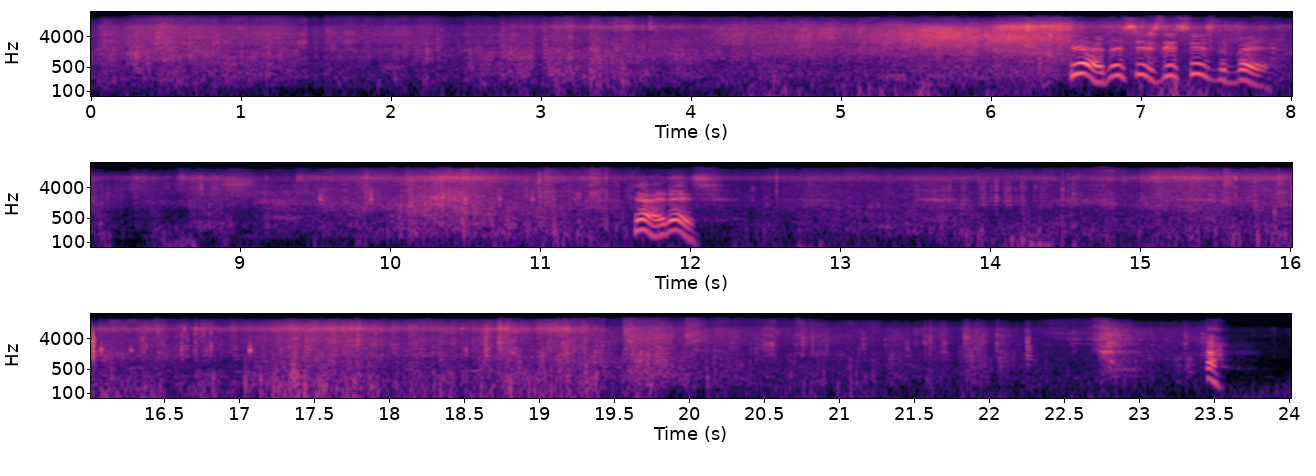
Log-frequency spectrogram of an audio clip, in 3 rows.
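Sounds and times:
skis scraping over snow: 0:00.0 - 0:23.3
wind buffeting microphone: 0:00.0 - 0:24.0.

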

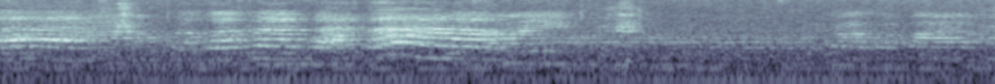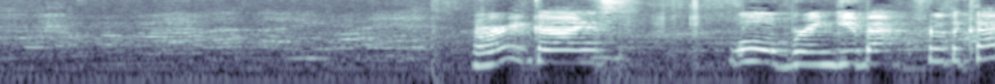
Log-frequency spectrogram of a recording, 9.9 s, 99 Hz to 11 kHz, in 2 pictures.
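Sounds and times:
steady low hum: 0:00.0 - 0:09.9
faint background voices: 0:00.1 - 0:07.4.

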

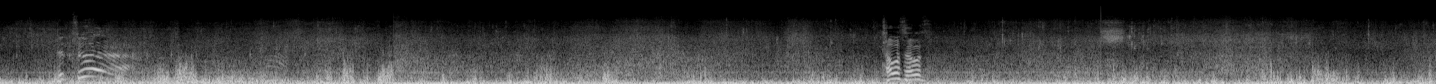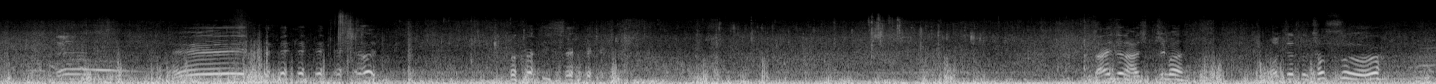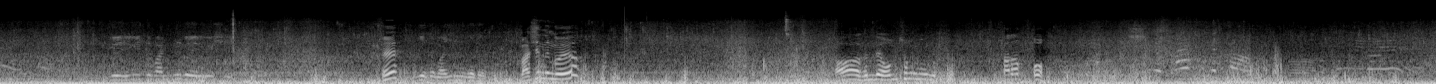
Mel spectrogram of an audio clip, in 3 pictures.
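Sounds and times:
choppy sea against hull: 0:00.0 - 0:43.0
steady low rumble: 0:00.0 - 0:43.0
wind buffeting microphone: 0:00.0 - 0:43.0.

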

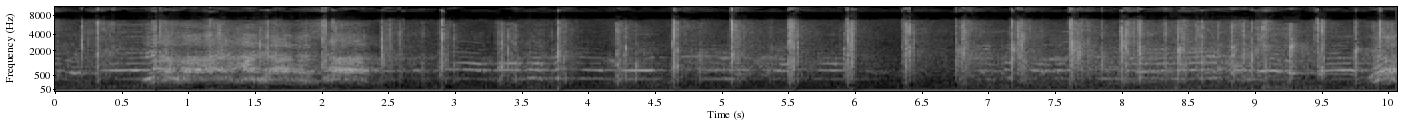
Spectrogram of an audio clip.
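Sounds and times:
crowd chanting: 0:00.0 - 0:03.7, 0:09.1 - 0:10.0
crowd clapping in rhythm: 0:00.0 - 0:10.0.

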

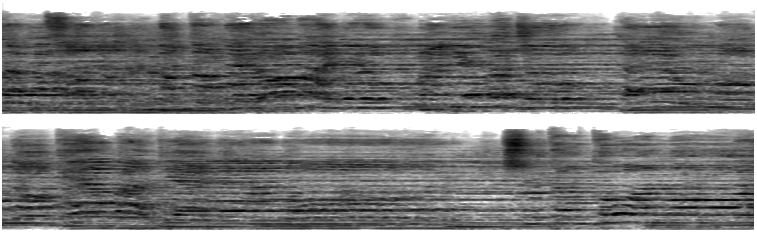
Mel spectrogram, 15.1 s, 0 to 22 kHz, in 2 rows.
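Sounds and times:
man and woman singing duet: 0:00.0 - 0:15.0
musical accompaniment: 0:00.0 - 0:15.0.

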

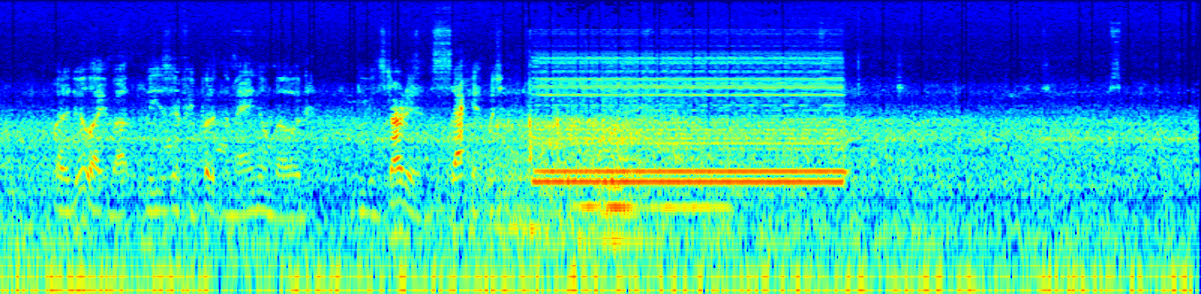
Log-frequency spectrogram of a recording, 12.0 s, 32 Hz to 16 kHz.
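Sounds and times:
road noise inside moving car: 0:00.0 - 0:12.0
two-tone car horn blast: 0:05.3 - 0:08.6.

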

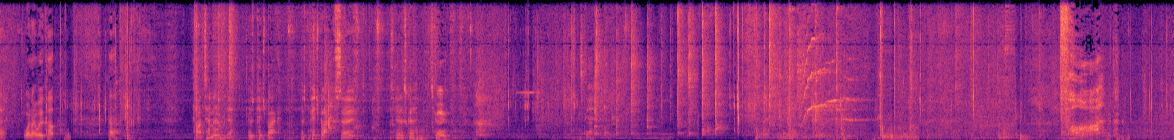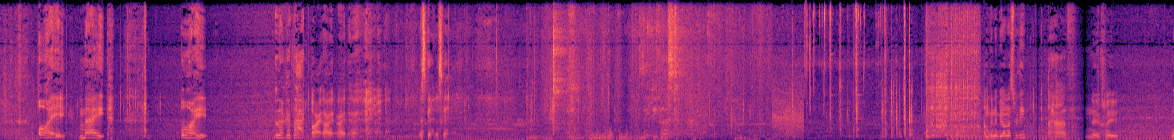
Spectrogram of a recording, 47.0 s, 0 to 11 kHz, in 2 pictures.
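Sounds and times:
door squeak: 0:15.2 - 0:18.4
keys jangling: 0:39.6 - 0:41.3.

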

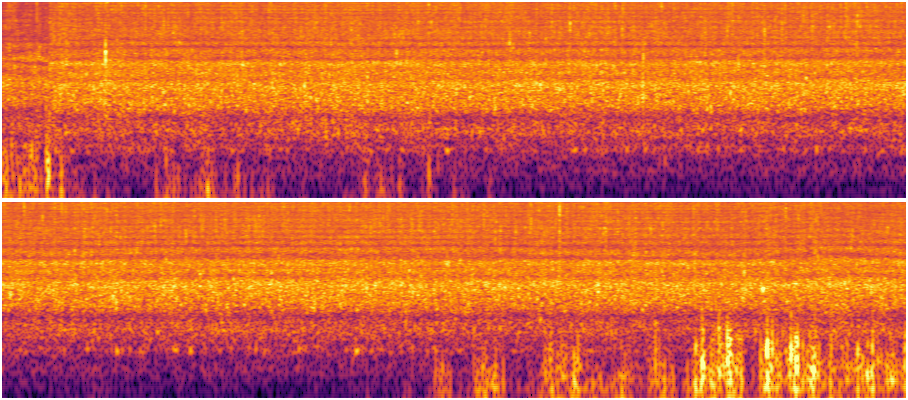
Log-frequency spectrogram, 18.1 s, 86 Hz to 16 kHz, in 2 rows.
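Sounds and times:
creek running over rocks: 0:00.0 - 0:18.0.

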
